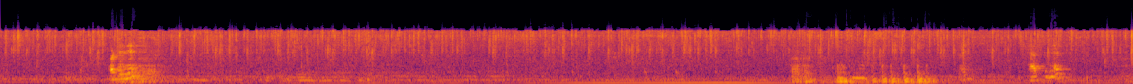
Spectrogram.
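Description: Marker pen scratching across a whiteboard as a word is written, over a steady hiss of background noise, with a few short murmured vocal sounds near the start and again near the end.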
